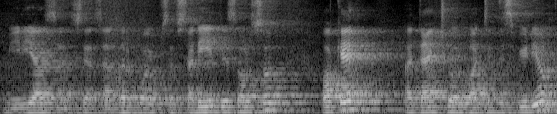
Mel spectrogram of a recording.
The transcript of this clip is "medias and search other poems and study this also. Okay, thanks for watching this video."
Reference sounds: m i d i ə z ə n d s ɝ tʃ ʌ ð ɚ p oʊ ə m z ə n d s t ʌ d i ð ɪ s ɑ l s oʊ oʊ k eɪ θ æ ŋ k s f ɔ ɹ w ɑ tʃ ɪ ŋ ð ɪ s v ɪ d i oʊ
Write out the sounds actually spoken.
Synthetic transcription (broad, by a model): m i d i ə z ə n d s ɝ s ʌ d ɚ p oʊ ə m s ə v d s t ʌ d i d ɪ s ɑ l s oʊ oʊ k eɪ t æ ŋ k s f ɔ ɹ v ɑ tʃ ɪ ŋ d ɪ s v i d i oʊ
